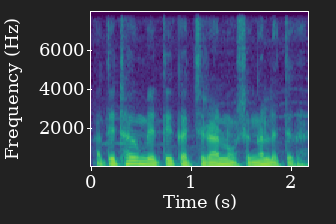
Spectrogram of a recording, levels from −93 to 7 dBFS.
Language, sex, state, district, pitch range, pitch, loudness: Wancho, male, Arunachal Pradesh, Longding, 120-140 Hz, 130 Hz, -15 LUFS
